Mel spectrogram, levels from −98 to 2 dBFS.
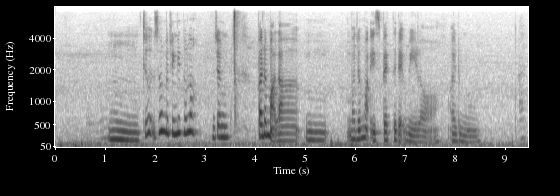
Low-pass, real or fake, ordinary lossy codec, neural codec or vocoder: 7.2 kHz; real; Opus, 64 kbps; none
